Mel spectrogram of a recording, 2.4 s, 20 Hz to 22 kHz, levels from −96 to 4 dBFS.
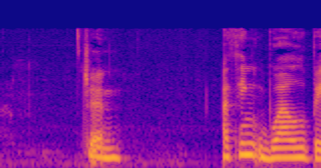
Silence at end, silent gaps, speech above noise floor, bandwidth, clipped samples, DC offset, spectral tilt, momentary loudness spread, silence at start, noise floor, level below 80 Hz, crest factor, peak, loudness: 0 s; none; 38 dB; 12 kHz; under 0.1%; under 0.1%; -6 dB/octave; 9 LU; 0.6 s; -55 dBFS; -58 dBFS; 18 dB; -4 dBFS; -20 LUFS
